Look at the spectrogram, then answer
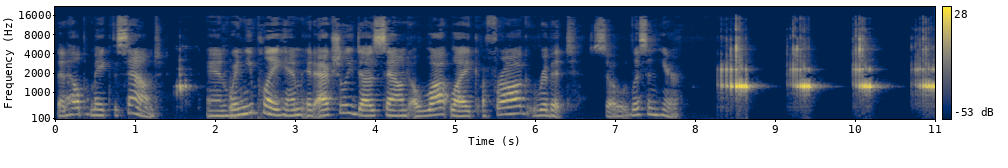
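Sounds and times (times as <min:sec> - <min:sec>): wooden frog rasp croaks: 0:01.5 - 0:01.8, 0:08.3 - 0:11.0.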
